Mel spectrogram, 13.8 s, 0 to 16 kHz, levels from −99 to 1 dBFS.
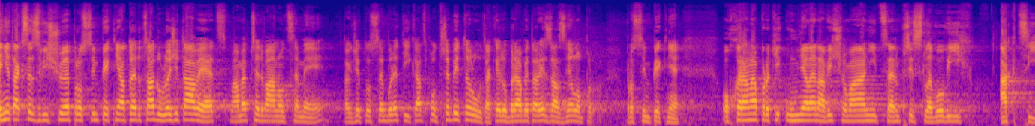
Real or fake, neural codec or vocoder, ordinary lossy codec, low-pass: real; none; AAC, 64 kbps; 14.4 kHz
